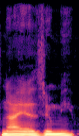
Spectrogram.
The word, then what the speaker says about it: Naya Izumi: We just heard Naya Izumi, which I mispronounced. It's Naya Izumi playing the song Soft Spoken Woman, and then Signals playing the song Lungs Apart.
